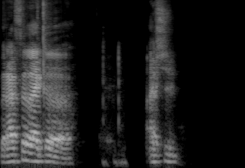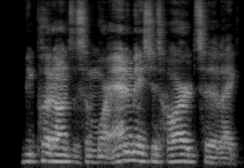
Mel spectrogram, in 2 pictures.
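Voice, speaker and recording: A young man talks loosely and casually on a homemade podcast, rambling with filler words. His voice is bright and sits a little away from the mic. The room rings with noticeable echo. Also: medium pitch, a little slow, distant mic. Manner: laid-back, rambling, lots of "you know". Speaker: podcast co-host. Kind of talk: casual chat. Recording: roomy, a bit off-mic.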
